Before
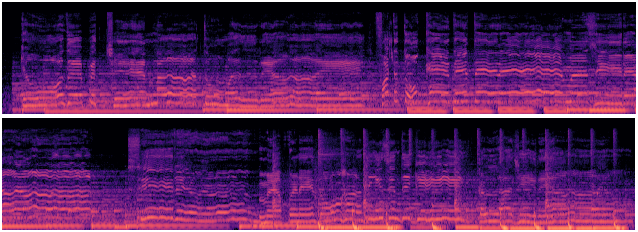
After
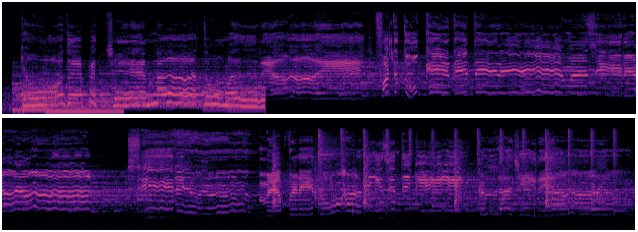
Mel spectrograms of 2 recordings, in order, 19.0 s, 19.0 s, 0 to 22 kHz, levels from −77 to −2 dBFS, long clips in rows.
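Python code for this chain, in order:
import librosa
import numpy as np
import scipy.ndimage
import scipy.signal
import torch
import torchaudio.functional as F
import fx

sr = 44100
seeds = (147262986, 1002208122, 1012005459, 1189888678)

y = fx.highpass(x, sr, hz=fx.steps((0.0, 51.0), (1.82, 190.0), (3.94, 1200.0)), slope=24)
y = fx.rider(y, sr, range_db=3, speed_s=2.0)
y = fx.transformer_sat(y, sr, knee_hz=550.0)
y = F.gain(torch.from_numpy(y), -2.0).numpy()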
